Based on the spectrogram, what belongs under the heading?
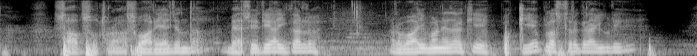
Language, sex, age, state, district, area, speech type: Dogri, male, 60+, Jammu and Kashmir, Samba, rural, spontaneous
